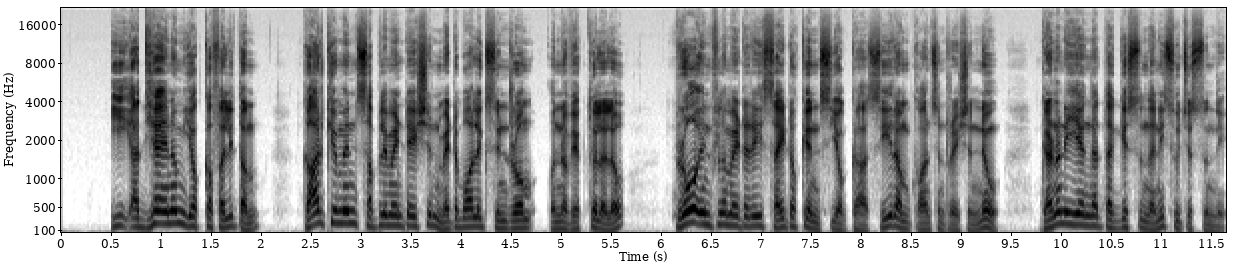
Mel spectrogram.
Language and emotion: Telugu, neutral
